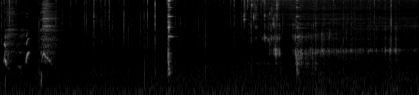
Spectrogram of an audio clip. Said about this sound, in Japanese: 面白い。シュワシュワ音がする飲み物初めて見ました。飲むときはシュワシュワするのですかね。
